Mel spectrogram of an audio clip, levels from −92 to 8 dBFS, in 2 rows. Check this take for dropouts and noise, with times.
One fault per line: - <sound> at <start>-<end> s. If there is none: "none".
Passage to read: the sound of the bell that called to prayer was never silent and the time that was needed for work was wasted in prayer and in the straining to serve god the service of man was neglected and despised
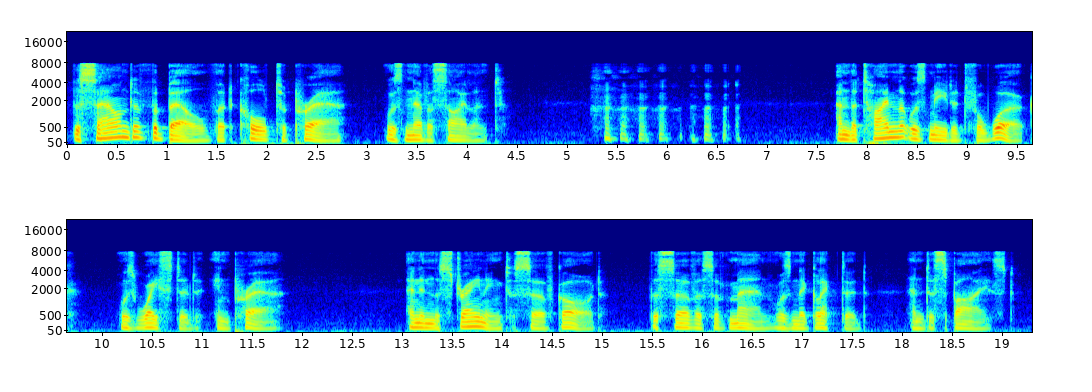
- laugh at 5.2-6.8 s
